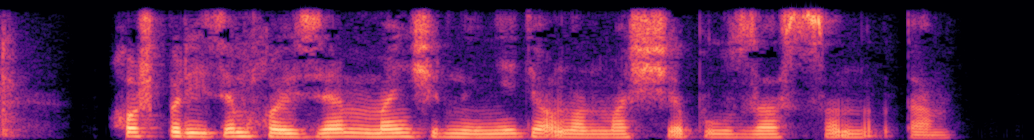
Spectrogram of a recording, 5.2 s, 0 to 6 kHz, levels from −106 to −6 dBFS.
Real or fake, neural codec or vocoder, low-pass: real; none; 5.4 kHz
